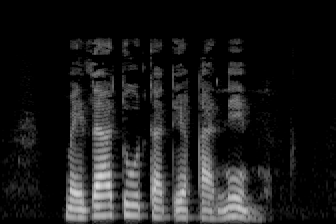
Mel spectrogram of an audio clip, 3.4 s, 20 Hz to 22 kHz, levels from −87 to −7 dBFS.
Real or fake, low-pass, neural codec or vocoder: real; 10.8 kHz; none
